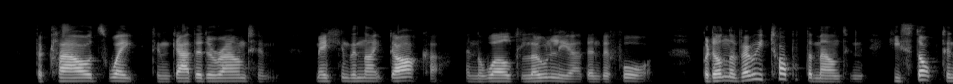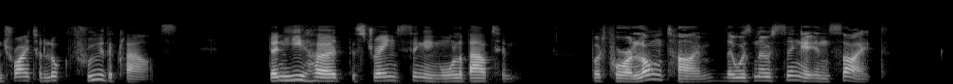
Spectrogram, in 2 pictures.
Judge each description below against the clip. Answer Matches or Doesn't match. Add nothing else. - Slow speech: Doesn't match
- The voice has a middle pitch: Matches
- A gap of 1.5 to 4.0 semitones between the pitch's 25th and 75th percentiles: Matches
